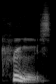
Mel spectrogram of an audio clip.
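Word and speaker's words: Kruse: by the historian Kevin I think it's pronounced Cruz Kevin Cruz that explores the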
